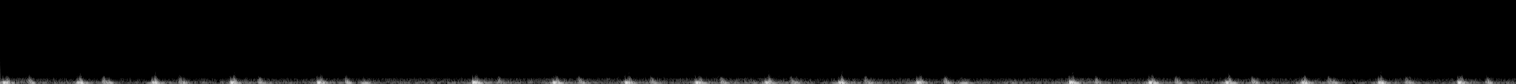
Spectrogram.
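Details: Resting heart sounds recorded at Erb's point while sitting at a desk, often skippy: low thumps near 78 a minute with uneven spacing and occasional pauses, an irregular heartbeat with skipped beats.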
